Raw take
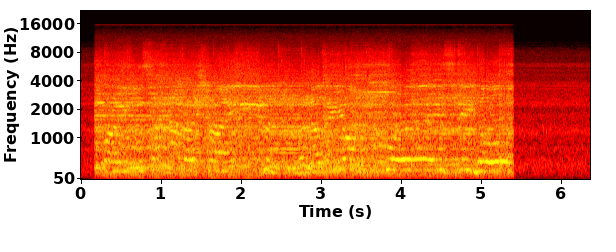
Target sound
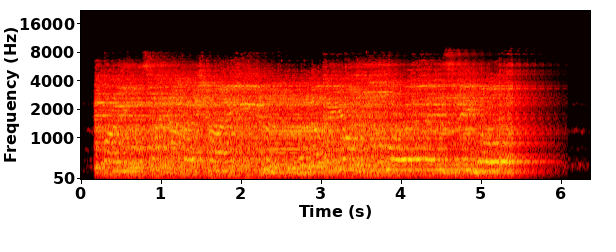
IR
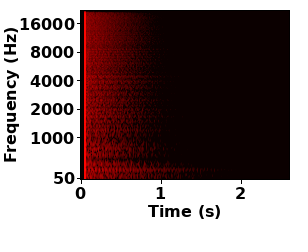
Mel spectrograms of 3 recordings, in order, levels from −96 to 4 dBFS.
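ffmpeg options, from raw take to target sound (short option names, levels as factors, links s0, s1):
-filter_complex "[0:a]afftdn=nr=34:nf=-37,asplit=2[s0][s1];[s1]aecho=0:1:97|194|291|388|485|582|679:0.398|0.235|0.139|0.0818|0.0482|0.0285|0.0168[s2];[s0][s2]amix=inputs=2:normalize=0,volume=0.398"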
